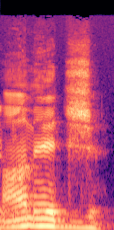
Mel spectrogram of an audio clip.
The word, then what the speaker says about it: homage: Just so before they put the comments, you said Amish to the other homage. Yeah, yeah. I'm sorry, did I not pronounce? Did I say Amish? I think so. Yeah, homage. – Homage.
